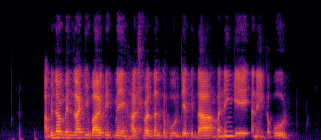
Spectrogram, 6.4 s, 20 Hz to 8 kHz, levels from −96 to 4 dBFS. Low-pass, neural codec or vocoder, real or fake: 7.2 kHz; autoencoder, 48 kHz, 32 numbers a frame, DAC-VAE, trained on Japanese speech; fake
